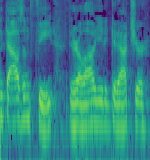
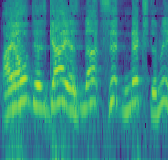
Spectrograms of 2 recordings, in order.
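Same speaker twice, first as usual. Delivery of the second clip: high, loud worried plea; anxious plea; 9 semitones higher, 7 dB louder than usual. Retold or imitated. Passenger praying about who sits beside him, anxious plea. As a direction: dread pushed up high and loud.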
